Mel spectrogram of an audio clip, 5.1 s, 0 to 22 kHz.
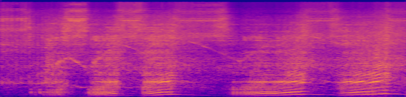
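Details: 1999 Fiat Panda 4x4, 1.1 FIRE fuel-injected, de-turboed back to standard, 230 psi compression on all four cylinders. Revs surge and sag about once a second, barely holding idle; the owner thinks it is missing cylinders and overfueling. Cause unknown.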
